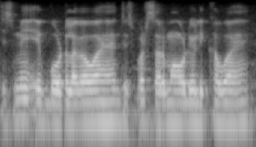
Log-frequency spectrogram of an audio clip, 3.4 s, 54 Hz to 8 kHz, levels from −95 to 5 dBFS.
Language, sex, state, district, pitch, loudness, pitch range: Hindi, male, Uttar Pradesh, Shamli, 120 Hz, -17 LUFS, 120-125 Hz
